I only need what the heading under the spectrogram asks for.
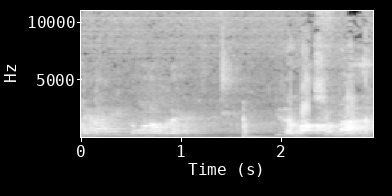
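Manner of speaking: disbelieving, high voice. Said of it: "because we're like".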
